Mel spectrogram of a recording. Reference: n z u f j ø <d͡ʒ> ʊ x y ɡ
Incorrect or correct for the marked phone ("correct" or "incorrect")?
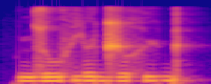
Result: correct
